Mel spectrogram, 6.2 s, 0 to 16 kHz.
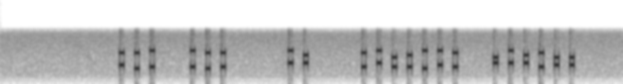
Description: DTMF, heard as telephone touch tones, dialled by machine, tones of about 40 ms. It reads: 93B B36 D0 6D45AC6 *D0677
